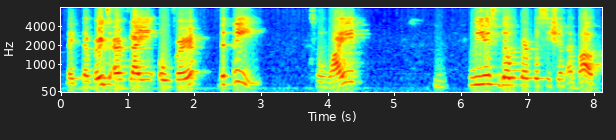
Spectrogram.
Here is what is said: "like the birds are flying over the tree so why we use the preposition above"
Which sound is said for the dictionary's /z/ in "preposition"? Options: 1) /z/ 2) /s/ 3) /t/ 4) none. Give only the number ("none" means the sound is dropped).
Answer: 2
